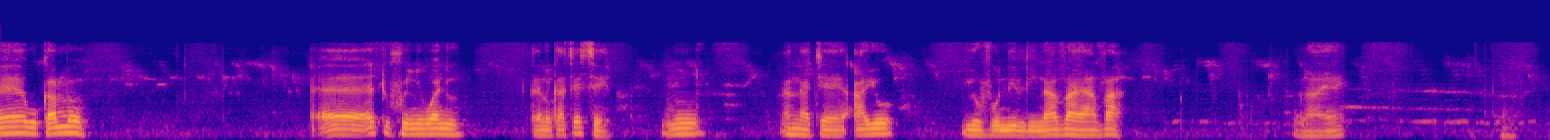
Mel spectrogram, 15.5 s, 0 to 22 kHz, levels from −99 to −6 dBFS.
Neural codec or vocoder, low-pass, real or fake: codec, 16 kHz, 4 kbps, X-Codec, HuBERT features, trained on general audio; 7.2 kHz; fake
